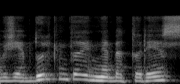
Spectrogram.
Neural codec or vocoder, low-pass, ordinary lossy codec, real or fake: codec, 24 kHz, 1.2 kbps, DualCodec; 9.9 kHz; AAC, 48 kbps; fake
